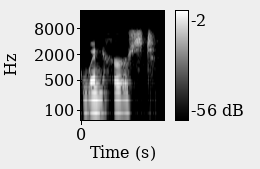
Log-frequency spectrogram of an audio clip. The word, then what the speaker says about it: Windhorst: Brian Windhorst says it, he says Brian Windhorst, like Windhurst, kind of.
